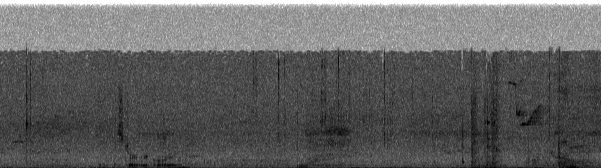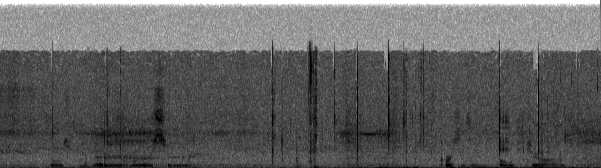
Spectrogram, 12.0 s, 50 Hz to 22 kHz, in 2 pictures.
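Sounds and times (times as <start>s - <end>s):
light clicks and taps: 11.0s - 11.6s.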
